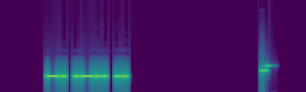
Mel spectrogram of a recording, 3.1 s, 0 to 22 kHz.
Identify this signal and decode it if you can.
Morse code, heard as a keyed tone, about 34 wpm, 700 Hz. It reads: NLI
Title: ARRL Sections 35wpm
